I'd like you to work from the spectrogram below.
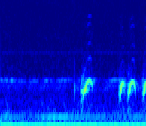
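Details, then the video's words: Zebra dove, a champion bird with a crisp, swinging voice: a rising coo followed by a quick run of rolling notes, partly masked by a steady electrical whine and low hum. "Perkutut Juara Suara renyah ngayun"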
